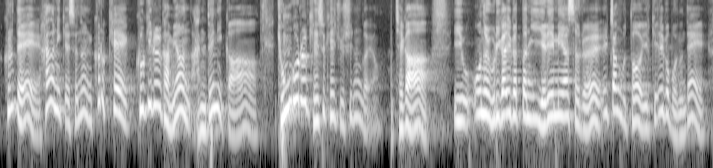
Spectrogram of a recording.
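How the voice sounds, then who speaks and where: A man's voice: high voice, very animated, moderate pace, hardly any pauses, darkish tone. A man preaching a sermon as a pastor, asking his listeners rhetorical questions and driving points home by repeating phrases. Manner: builds emphasis by repeating phrases.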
